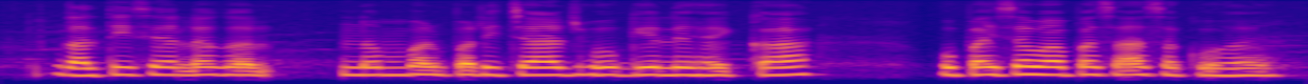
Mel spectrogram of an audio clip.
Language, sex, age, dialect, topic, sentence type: Magahi, female, 36-40, Southern, banking, question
